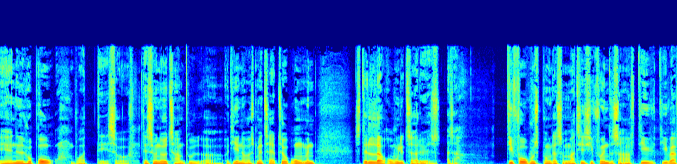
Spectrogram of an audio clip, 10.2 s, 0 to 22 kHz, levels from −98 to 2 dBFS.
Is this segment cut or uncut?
uncut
